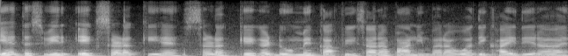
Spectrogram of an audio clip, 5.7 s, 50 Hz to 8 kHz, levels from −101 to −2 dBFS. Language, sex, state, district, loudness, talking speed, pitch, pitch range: Hindi, male, Bihar, Samastipur, -21 LUFS, 200 wpm, 125 Hz, 115-140 Hz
